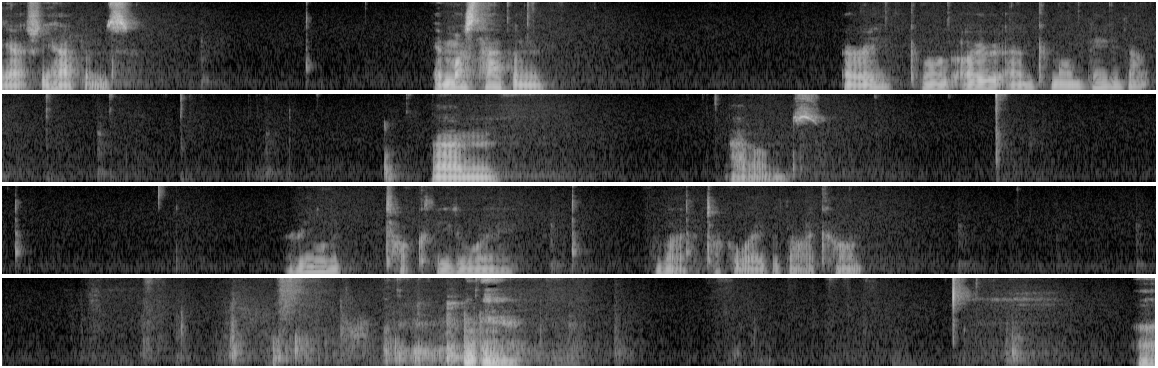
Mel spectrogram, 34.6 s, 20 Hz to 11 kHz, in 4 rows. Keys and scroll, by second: 4.0 super+o, 6.6 Escape, 7.1 super+o, 7.6 super+p, 8.1 Escape, 8.4 super+p, 9.0 super+o, 9.5 Escape, 10.0 super+o, 15.6 Down, 16.1 Return, 24.9 super+=.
